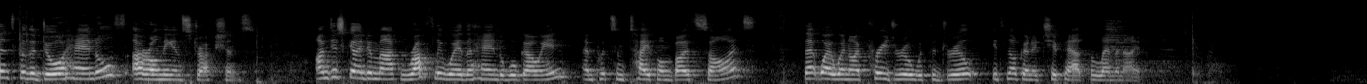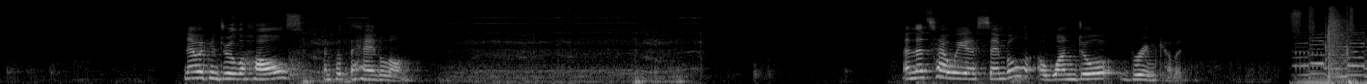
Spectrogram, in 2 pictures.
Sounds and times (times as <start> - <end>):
Female speech, woman speaking: 0.0 - 2.6, 3.2 - 11.4, 15.5 - 17.8, 22.7 - 25.6.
